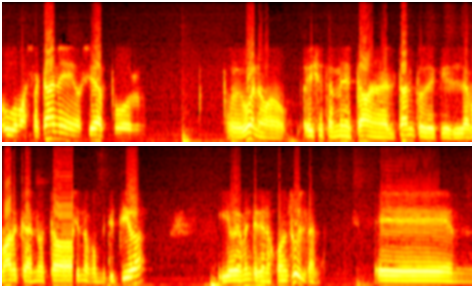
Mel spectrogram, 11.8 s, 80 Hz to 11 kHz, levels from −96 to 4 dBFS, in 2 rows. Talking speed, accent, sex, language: 135 wpm, Argentinian, male, Spanish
